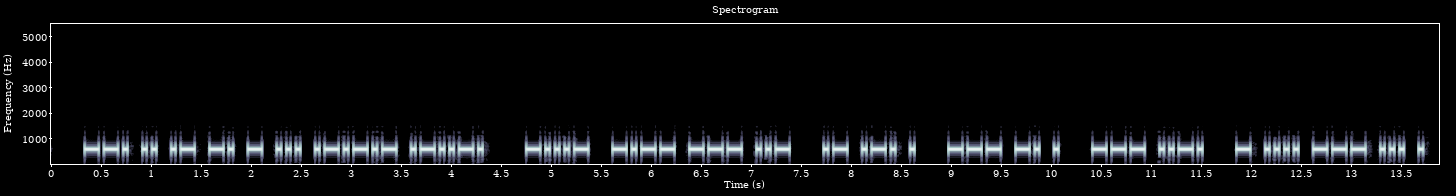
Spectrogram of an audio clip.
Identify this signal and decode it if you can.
Morse code, heard as a keyed tone, about 25 wpm, 600 Hz. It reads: GIANTS." <BT> YOU ARE ONE OF THOSE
